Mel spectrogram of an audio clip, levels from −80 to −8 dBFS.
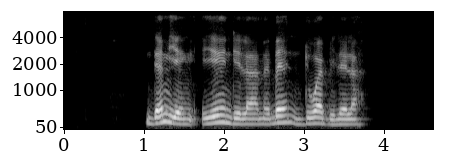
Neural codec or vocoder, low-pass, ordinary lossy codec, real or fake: codec, 44.1 kHz, 7.8 kbps, Pupu-Codec; 7.2 kHz; Opus, 32 kbps; fake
